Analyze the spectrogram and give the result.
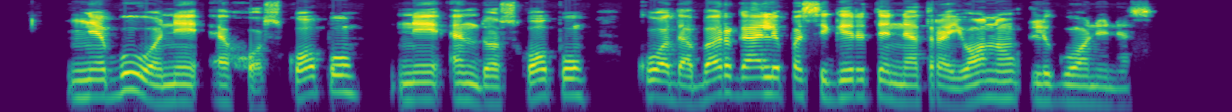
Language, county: Lithuanian, Šiauliai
